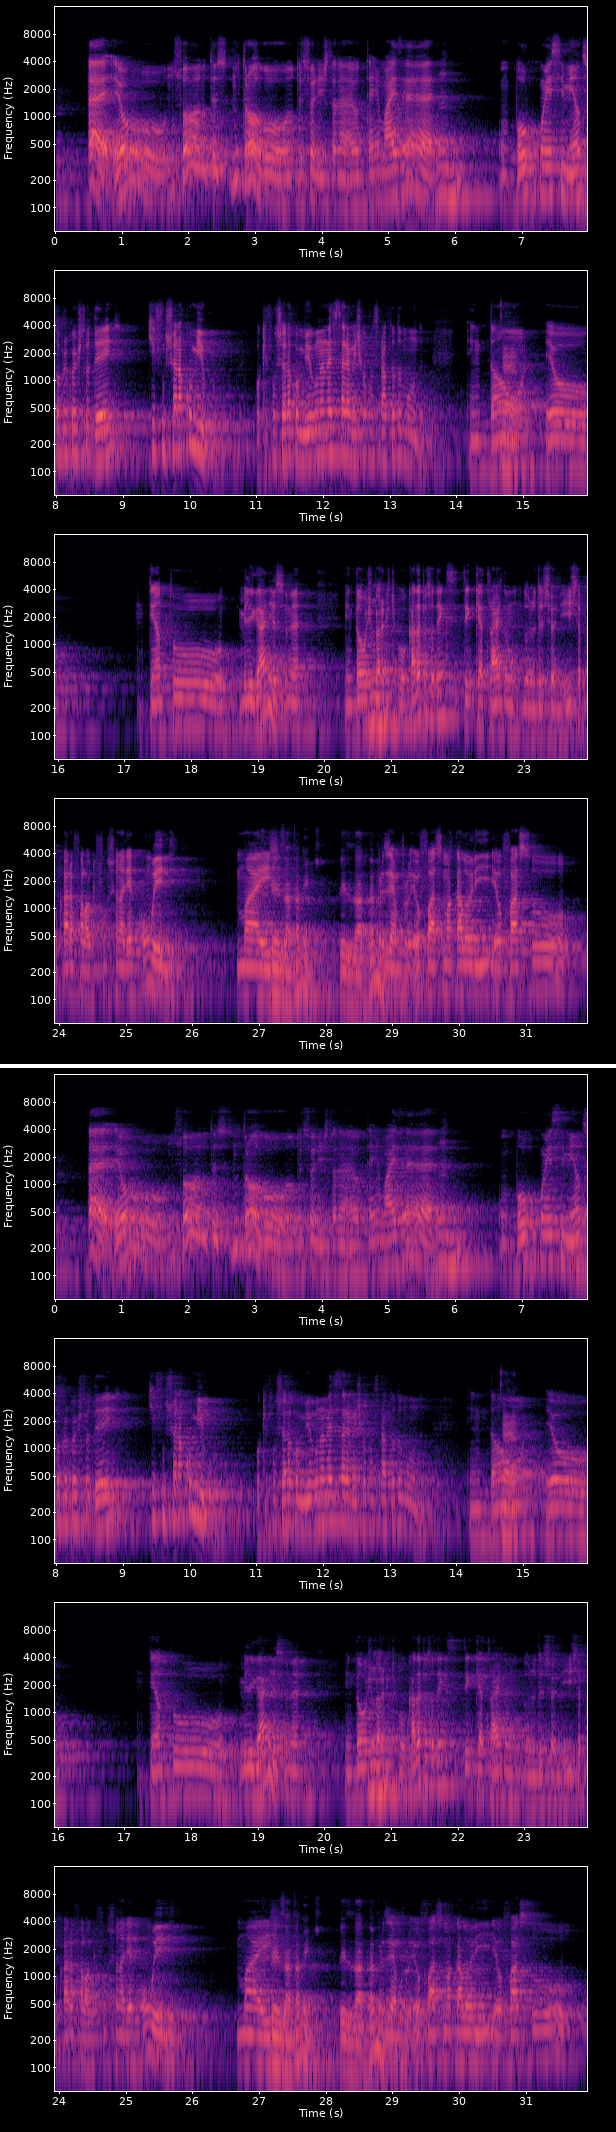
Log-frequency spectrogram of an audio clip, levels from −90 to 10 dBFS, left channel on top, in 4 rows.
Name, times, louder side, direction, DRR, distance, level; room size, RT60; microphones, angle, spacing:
voice 1, 0.5-5.7 6.6-8.9 9.4-10.4 11.1-13.5 14.2-15.0 15.3-16.0 17.2-19.6 20.3-25.7 26.7-27.3 28.8-31.6, left 3 dB, 60° left, 6 dB, 1.6 m, -32 dB
voice 2, 5.7-6.1 14.7-14.9 20.7-21.0 27.2-27.8 28.2-28.9, equal, ahead, 5 dB, 1.0 m, -32 dB
27.5 x 13.0 x 9.5 m, 2.1 s
head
